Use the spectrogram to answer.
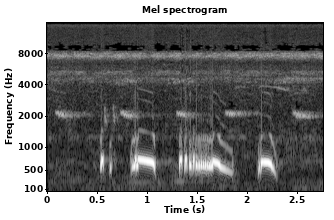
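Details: Spotted dove singing the 'lambung kuk 1, suara ngeruk' pattern used to lure silent doves into calling: two soft pips, a level coo, a rattling descending coo and a falling coo, with thin high whistles repeating in the background.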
